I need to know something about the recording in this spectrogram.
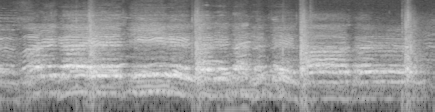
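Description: A group of men chanting a noha refrain together in long, sustained lines, with a sharp unison chest-beating slap of matam about every second and a half, three times.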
